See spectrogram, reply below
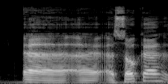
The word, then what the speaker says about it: Ahsoka: And so it's stuff like Ahsoka, is that how you say her name? – Yeah.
